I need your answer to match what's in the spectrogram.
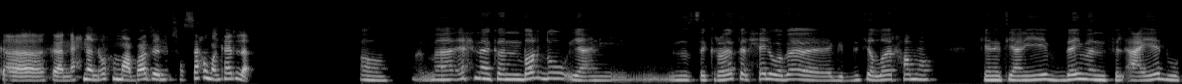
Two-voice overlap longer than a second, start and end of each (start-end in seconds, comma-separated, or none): none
